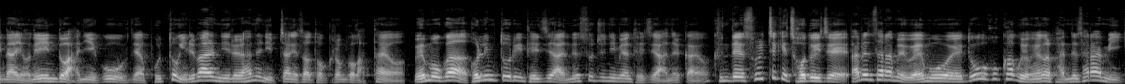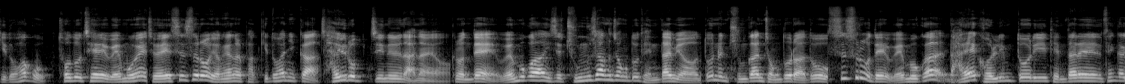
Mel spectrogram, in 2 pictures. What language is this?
Korean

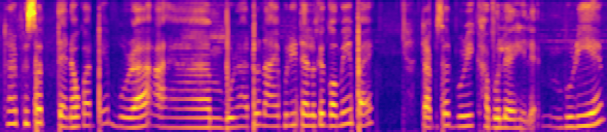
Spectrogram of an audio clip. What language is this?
Assamese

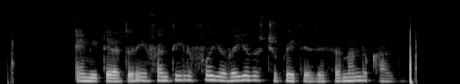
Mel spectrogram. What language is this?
Galician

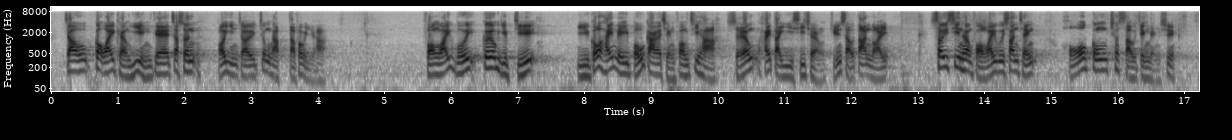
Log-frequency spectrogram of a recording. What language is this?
Cantonese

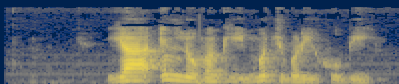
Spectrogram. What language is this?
Gujari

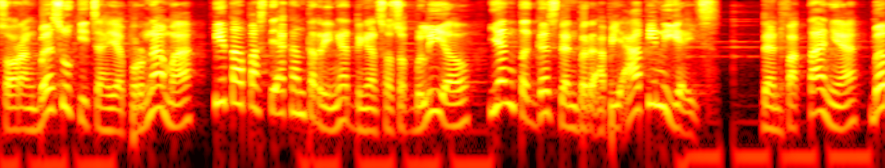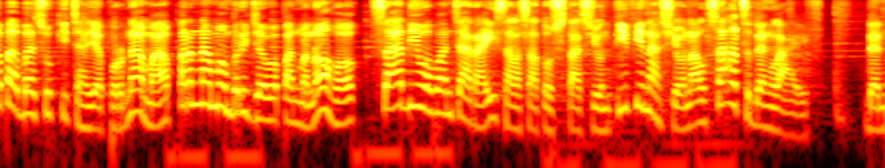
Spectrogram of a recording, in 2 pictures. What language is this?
Indonesian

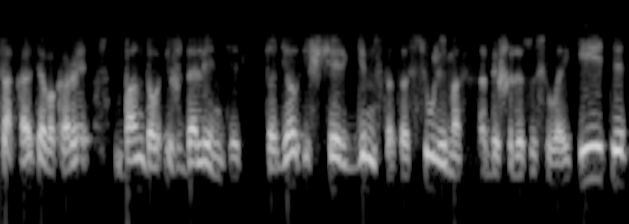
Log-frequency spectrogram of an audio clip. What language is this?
Lithuanian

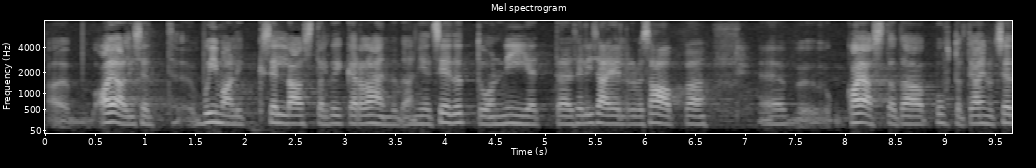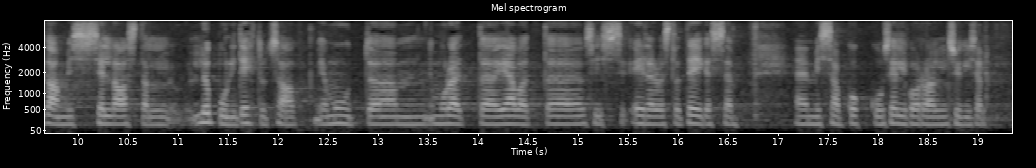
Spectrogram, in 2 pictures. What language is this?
Estonian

